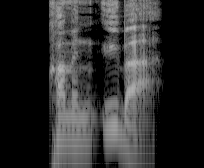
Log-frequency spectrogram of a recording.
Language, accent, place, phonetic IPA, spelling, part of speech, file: German, Germany, Berlin, [ˈkɔmən yːbɐ], kommen über, verb, De-kommen über.ogg
- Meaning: inflection of überkommen: 1. first/third-person plural present 2. first/third-person plural subjunctive I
